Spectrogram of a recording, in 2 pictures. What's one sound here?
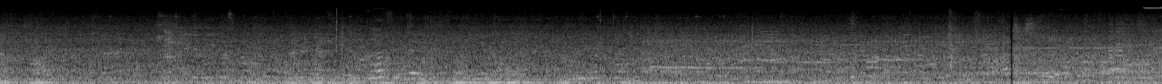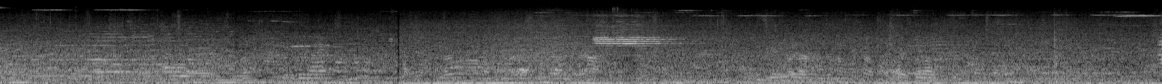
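A busy street crowd murmurs nearby.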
